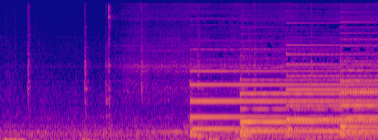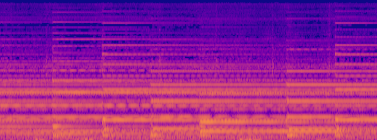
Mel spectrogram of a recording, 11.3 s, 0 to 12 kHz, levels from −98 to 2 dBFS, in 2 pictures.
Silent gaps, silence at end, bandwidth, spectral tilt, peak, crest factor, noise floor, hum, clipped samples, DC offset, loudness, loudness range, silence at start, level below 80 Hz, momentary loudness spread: none; 0 s; 11.5 kHz; -6.5 dB/octave; -16 dBFS; 16 dB; -55 dBFS; none; under 0.1%; under 0.1%; -31 LUFS; 5 LU; 0 s; -54 dBFS; 18 LU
